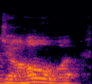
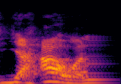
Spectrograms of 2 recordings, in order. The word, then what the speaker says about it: Yahweh: They're using that word Jehovah. That's not his name, yo. It ain't Jehovah, and it's not Jehovah. It's Yahweh. Learn how to say it.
